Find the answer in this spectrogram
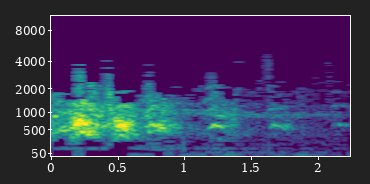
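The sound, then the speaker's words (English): A team of sled dogs barks and yips in a quick, uneven run of calls, loud at first, then growing fainter and more scattered toward the end, as the team heads over the back trail toward a cabin. “King quickly turned the dogs to the team.”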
